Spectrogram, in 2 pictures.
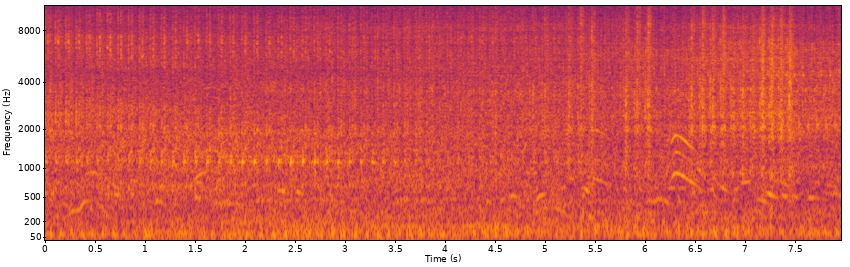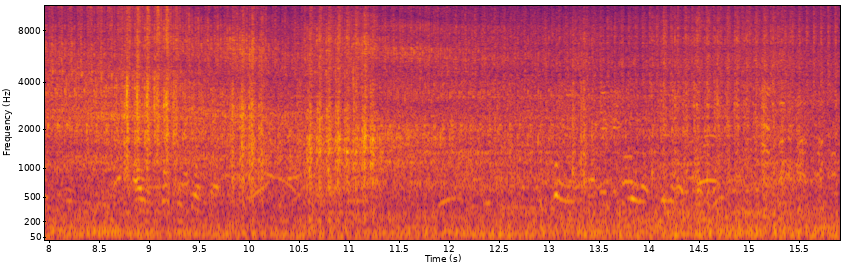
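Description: A crowd of onlookers chatters outdoors.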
